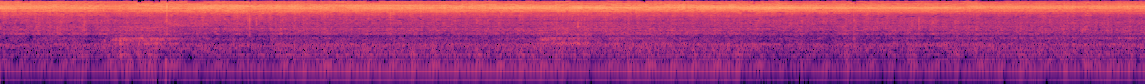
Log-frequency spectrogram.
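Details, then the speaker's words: Model train Doodlebug loco after broken gears were repaired with CA glue and bicarb soda, on transformer power at slow speed before going flat out. Quiet, even motor hum with a soft gear whirr, no catching or clicking: the rebuilt gearbox turns smoothly. "Alright, so that's just slow. Let's flat out."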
